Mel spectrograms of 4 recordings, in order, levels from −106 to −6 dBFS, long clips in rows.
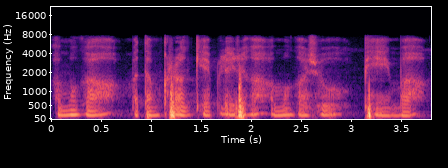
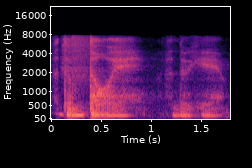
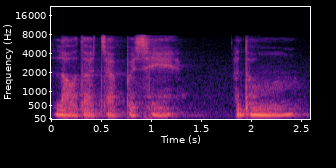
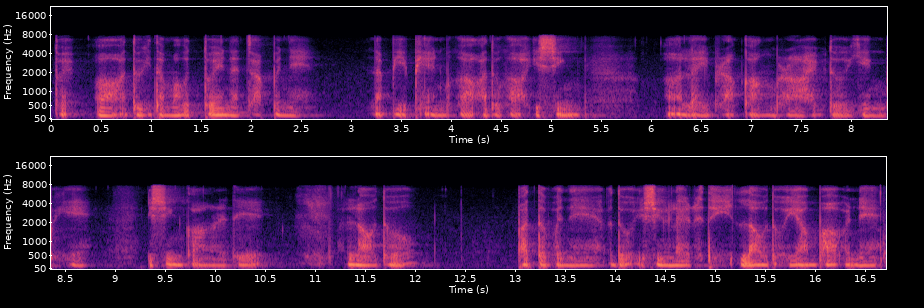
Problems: background sounds at intervals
